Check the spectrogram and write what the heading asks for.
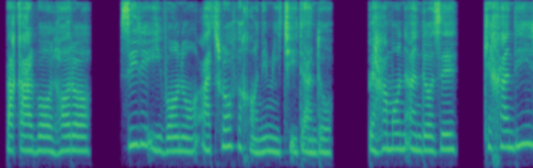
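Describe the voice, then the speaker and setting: A woman narrating a novel as an audiobook in a steady, measured reading. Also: mid-range voice.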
